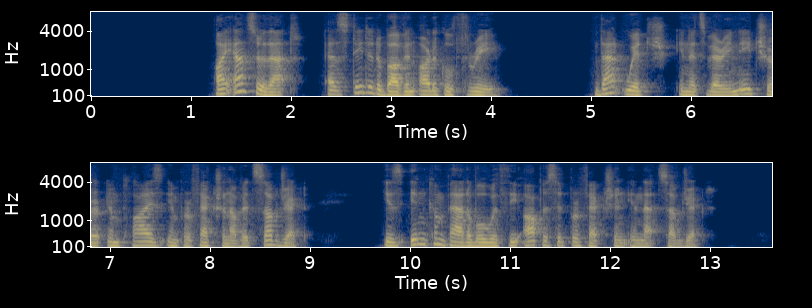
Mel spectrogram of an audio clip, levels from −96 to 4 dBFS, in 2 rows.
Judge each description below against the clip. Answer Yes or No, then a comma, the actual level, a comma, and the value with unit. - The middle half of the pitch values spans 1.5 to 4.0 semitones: Yes, average, 3.4 semitones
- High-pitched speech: No, low, 125 Hz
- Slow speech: Yes, slow, 125 wpm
